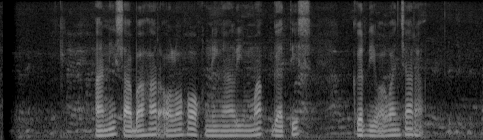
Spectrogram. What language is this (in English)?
Sundanese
